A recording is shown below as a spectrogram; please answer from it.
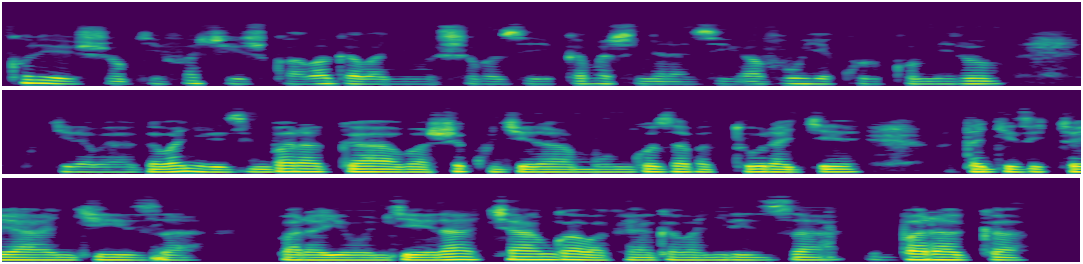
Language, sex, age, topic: Kinyarwanda, male, 18-24, government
